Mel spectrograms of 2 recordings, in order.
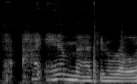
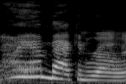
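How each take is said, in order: First: Said in the usual way. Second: Loud, slow and proud; defiant declaration. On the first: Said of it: "I just heard that line". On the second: Retold or imitated. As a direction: declare it like a champion. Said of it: "And Cameron Diaz is like".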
